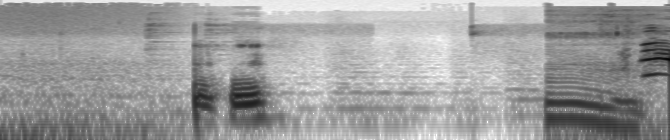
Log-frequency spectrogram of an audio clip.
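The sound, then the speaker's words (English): A person imitates a cat's meow, first in two short, clipped bursts and then in a longer, wavering call with a rising pitch, all fairly loud over faint background noise. “Meow! Meow!”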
